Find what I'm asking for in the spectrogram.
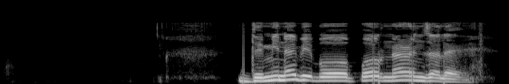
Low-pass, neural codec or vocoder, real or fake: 7.2 kHz; none; real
